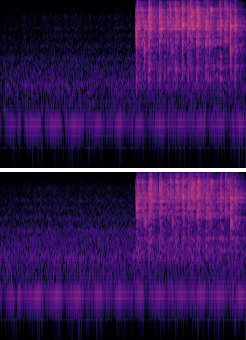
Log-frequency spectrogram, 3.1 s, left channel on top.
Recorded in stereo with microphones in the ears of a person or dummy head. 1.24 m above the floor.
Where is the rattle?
55° left (ahead or behind), 1.6 m.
